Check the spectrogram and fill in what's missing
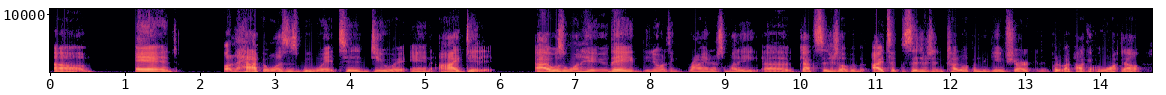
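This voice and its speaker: A man with a lowish voice tells a story in casual chat, rambling and restarting as he goes. He turns animated when he slips into other voices. The sound is dry and close. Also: moderate pace, no room sound. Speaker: podcast co-host.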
